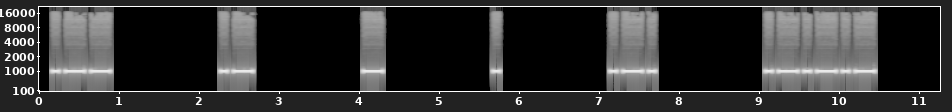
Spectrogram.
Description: Morse code, heard as a keyed tone, about 15 wpm, spaced as for 5 wpm, 1000 Hz. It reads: WATER.
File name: qotdfiles / 5wpm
